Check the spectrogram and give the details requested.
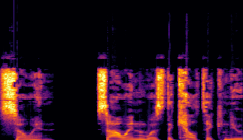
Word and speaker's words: Samhain: And the most powerful night of the year was October 31st, the festival of Samhain, pronounced Samhain.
